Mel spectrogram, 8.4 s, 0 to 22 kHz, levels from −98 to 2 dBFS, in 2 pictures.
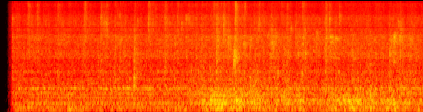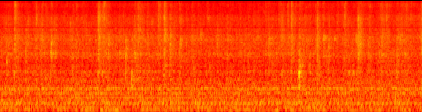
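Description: No technical faults are audible anywhere in the recording.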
